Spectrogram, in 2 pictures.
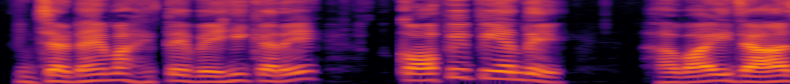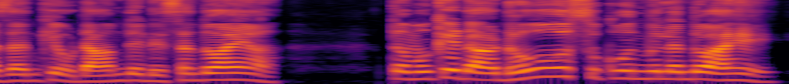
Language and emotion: Sindhi, happy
